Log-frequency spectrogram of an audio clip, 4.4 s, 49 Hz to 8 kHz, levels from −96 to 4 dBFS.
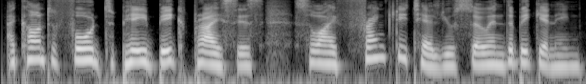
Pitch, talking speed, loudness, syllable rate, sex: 170 Hz, 220 wpm, -19 LUFS, 5.2 syllables/s, female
